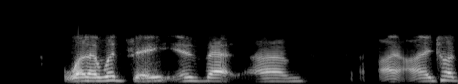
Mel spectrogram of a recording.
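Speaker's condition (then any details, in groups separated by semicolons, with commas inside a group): Cerebral palsy; in 20s, swimming as therapy, needs two support workers for swimming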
